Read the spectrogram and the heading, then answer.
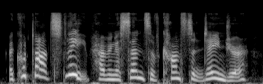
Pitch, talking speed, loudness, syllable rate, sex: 265 Hz, 230 wpm, -16 LUFS, 6.2 syllables/s, female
